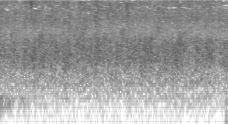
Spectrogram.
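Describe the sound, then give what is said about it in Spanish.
A church audience applauds the King of Glory, many hands clapping in a dense, continuous wash of sound that holds at an even level throughout, with no voices rising above it. “Dale aplauso al Rey de Gloria”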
